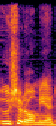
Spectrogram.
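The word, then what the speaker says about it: Ushiromiya: His name is Ushiomia George, pronounced Ushidomia George.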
